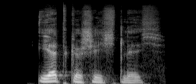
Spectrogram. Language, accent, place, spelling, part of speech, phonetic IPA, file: German, Germany, Berlin, erdgeschichtlich, adjective, [ˈeːɐ̯tɡəˌʃɪçtlɪç], De-erdgeschichtlich.ogg
- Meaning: geological (concerning the history of the Earth)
